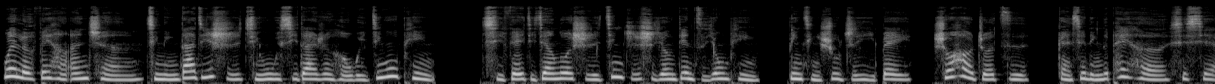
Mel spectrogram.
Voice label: announce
